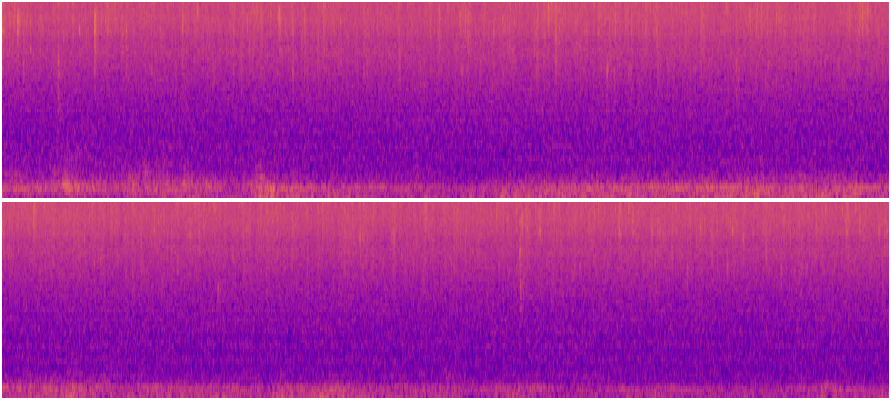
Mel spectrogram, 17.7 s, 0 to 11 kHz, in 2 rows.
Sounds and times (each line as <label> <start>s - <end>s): heavy, fat rain 0.0s - 17.7s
